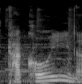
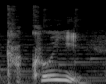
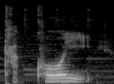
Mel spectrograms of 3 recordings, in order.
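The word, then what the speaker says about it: かっこいい: 比如说卡哇伊是可爱，卡扣伊呢，可能和一些没有接触过日语的人来说，哎，和自己的印象当中好像读音不同啊。可能大家读音当中呢是卡酷伊啊，然后是帅的意思，酷的意思啊，但是呢，它其实是卡扣伊。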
